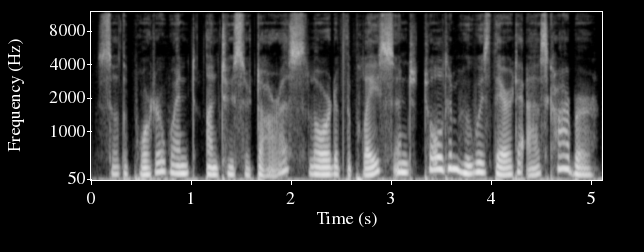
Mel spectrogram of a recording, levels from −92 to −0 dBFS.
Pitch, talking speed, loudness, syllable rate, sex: 165 Hz, 235 wpm, -17 LUFS, 5.3 syllables/s, female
